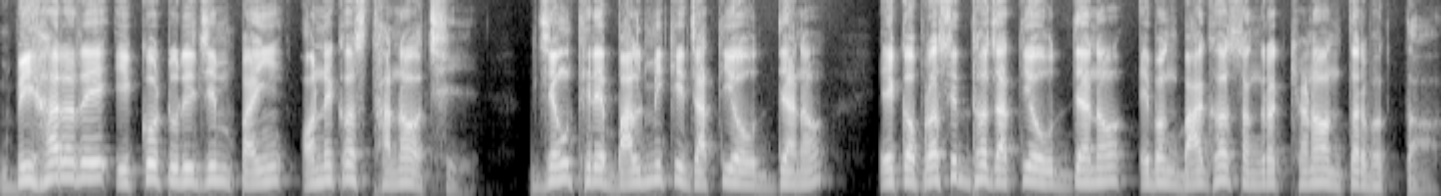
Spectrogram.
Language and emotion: Odia, neutral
